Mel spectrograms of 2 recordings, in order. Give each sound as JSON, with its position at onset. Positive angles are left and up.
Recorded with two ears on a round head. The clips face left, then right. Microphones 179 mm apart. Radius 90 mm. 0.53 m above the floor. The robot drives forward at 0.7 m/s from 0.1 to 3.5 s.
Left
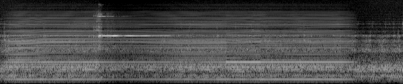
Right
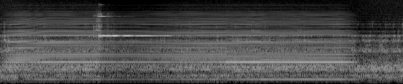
{"t": 0.9, "sound": "a bicycle bell", "side_deg": 55, "distance_m": 8.5}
